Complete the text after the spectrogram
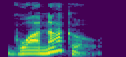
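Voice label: "guanaco", British English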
